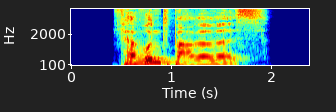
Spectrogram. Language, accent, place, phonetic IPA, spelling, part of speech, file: German, Germany, Berlin, [fɛɐ̯ˈvʊntbaːʁəʁəs], verwundbareres, adjective, De-verwundbareres.ogg
- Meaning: strong/mixed nominative/accusative neuter singular comparative degree of verwundbar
